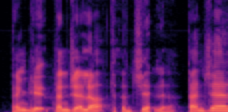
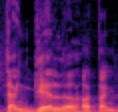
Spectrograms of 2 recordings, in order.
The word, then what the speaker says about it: Tangela: Tangela il dit tang mais moi en tant que francophone je dis tangel.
